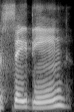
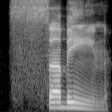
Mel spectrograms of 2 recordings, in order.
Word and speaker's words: Sabine: out there right now you call our say beam is that like a joker that how you read it was a pretty supposed to be pronounced its Sabine Sabine yes oh you didn't know this oh I thought you were just being cute oh no it's totally Sabine sure the more you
